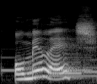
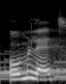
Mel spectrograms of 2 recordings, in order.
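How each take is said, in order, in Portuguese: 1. Tem pronúncia portuguesa. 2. Tem pronúncia francesa.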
